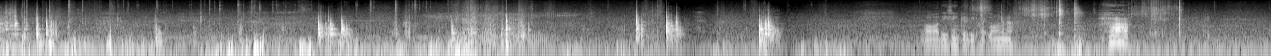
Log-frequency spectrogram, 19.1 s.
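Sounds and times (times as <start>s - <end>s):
wooden boards knocking together: 0.0s - 1.0s, 4.8s - 5.3s, 6.8s - 8.1s, 9.5s - 10.4s, 11.3s - 11.8s
steady low hum: 0.0s - 19.0s.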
